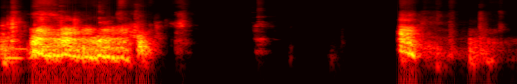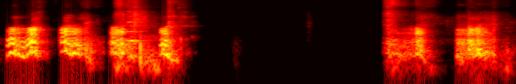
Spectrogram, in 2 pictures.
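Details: Five-week-old Cavalier King Charles Spaniel puppies from Myra and Remy's litter, indoors on a chilly Thursday morning: bursts of rough, high puppy barks and growls in short clusters, separated by silent gaps.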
